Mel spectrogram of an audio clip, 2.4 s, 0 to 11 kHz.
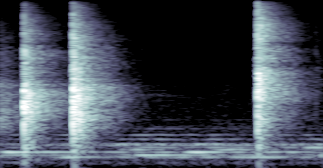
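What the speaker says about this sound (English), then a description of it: "rub them vigorously, clap 3 times." Three sharp hand claps in a self-care stretching routine, two close together and a third after a pause, loud and crisp over a quiet room with a faint low hum.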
